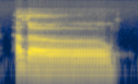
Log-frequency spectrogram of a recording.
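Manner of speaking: hello stretched way out, long and held. Imagining someone saying a word and just holding it: held-out hello. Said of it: "they just hold it like".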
